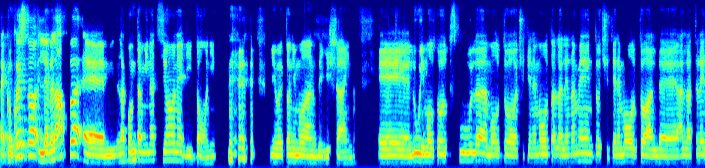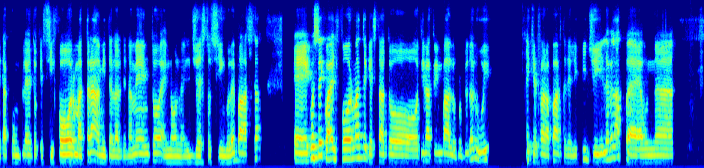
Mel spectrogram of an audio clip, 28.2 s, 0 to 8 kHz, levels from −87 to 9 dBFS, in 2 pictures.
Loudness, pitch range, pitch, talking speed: -24 LUFS, 115-140 Hz, 120 Hz, 150 wpm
